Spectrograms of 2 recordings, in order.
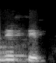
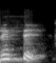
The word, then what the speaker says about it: receipt: Oh, so usually we pronounce it as receipt. Most of us pronounce it as a receipt. But it is not receipt. It is receipt.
